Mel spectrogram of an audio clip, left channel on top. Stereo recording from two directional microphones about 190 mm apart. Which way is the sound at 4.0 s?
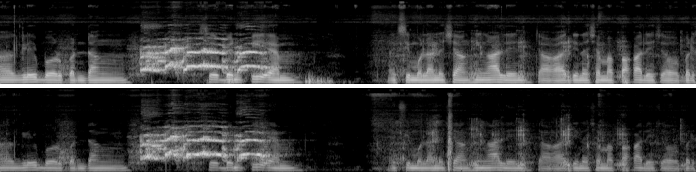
40° left (ahead or behind).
